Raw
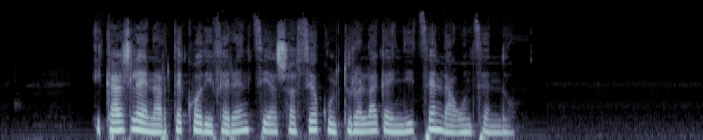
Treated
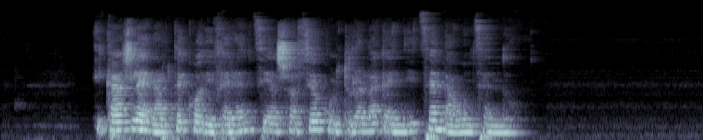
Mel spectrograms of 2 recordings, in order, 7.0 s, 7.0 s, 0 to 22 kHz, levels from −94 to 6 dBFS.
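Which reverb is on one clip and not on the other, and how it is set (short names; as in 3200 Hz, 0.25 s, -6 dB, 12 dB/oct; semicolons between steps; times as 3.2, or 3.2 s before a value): FDN reverb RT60 0.45 s, low-frequency decay 0.8×, high-frequency decay 0.85×, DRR -3.5 dB; gain -1 dB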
